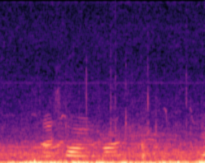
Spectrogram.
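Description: Faint, distant voices calling out on an open playing field, a few short calls near the middle, over a steady low rumble.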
